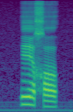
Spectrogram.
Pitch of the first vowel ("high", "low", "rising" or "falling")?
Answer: falling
